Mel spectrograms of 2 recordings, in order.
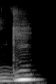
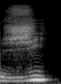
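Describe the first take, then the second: First: The first g is hard, like the g in go. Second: The first g is soft, like the s in measure. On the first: The speaker calls it right. "ça se prononce Guy" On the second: The speaker calls it wrong. "et non J"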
